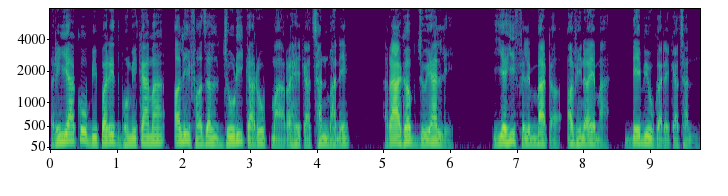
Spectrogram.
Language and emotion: Nepali, neutral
